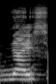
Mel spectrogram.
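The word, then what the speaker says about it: gneiss: over him and said, "Hey, Seth, that's a nice rock." And Seth is like, "What's so nice about it?"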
